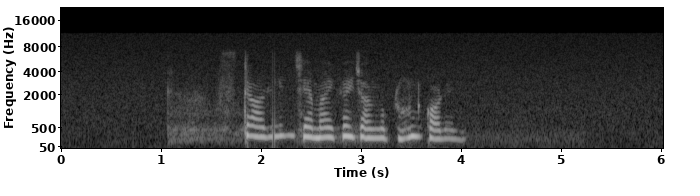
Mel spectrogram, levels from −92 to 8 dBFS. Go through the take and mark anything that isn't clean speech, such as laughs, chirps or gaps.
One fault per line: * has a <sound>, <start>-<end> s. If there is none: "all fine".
all fine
